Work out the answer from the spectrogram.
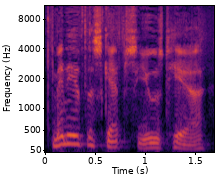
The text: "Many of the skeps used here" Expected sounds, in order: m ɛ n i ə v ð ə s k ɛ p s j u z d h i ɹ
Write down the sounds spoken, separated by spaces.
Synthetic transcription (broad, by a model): m ɛ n i ə v ð ə s k ɛ p s j u z d h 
